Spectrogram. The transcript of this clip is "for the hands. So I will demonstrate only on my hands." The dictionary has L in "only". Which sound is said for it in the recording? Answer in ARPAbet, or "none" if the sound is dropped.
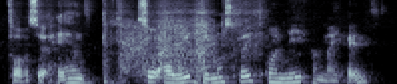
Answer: L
